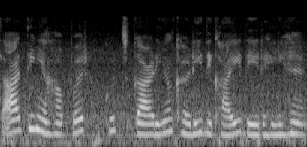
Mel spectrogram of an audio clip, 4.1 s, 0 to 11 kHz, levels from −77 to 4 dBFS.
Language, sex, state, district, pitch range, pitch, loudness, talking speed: Hindi, female, Chhattisgarh, Raipur, 195-235 Hz, 210 Hz, -19 LUFS, 160 wpm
